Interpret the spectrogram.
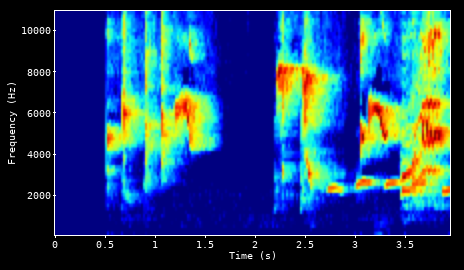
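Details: Pet orange-headed thrush, relaxed and singing contentedly, gives two bursts of rich, high, varied phrases: quick chirps, slurred whistles and warbles, with a short pause between them.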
